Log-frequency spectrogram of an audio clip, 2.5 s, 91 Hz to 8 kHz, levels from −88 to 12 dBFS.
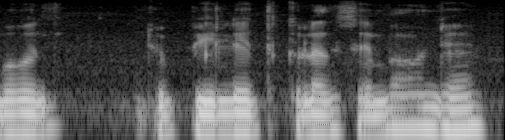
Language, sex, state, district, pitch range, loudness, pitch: Hindi, male, Delhi, New Delhi, 105-125 Hz, -15 LUFS, 110 Hz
